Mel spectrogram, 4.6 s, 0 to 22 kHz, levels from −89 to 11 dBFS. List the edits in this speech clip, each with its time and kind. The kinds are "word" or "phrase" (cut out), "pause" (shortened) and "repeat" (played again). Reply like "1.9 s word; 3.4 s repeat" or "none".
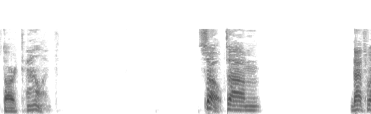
2.8 s word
